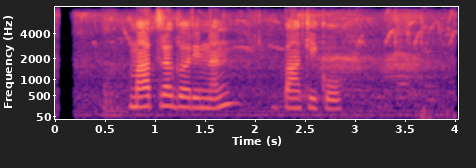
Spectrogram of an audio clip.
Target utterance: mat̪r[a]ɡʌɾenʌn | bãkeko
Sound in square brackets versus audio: incorrect: ʌ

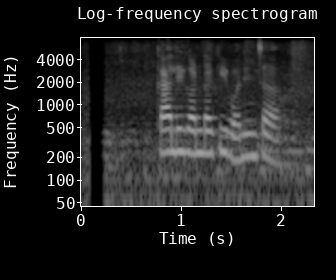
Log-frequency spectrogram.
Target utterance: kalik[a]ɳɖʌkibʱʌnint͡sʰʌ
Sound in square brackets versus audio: incorrect: ʌ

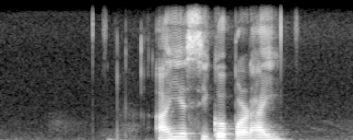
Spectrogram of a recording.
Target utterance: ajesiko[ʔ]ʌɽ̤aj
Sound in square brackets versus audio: incorrect: p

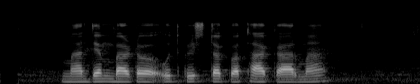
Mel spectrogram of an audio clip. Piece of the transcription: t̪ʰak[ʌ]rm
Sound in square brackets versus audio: incorrect: a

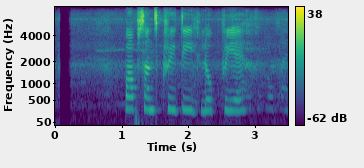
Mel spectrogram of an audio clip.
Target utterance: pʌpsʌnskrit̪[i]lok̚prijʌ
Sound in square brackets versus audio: correct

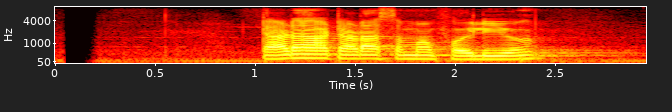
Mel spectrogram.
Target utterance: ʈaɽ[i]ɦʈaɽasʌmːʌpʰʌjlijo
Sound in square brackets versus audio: incorrect: a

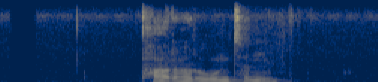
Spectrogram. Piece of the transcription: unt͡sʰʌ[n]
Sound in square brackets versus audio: correct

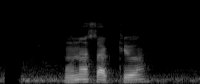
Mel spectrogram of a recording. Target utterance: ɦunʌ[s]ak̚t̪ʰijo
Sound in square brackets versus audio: correct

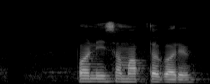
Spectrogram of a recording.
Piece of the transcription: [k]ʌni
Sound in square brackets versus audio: incorrect: p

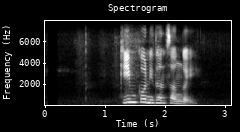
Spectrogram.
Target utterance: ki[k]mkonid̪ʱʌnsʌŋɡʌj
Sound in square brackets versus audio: incorrect: none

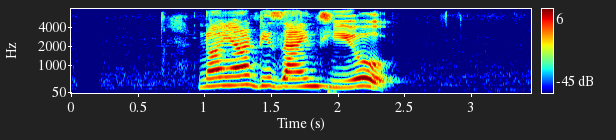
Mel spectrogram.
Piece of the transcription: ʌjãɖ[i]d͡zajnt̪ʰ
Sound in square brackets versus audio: correct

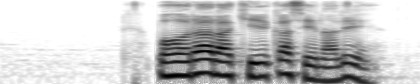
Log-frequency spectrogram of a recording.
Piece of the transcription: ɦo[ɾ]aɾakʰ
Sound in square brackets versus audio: correct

